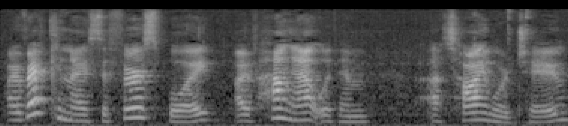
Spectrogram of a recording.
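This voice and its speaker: A woman's voice: mid-range voice, lively intonation, normal speed, a bit bright, slight background noise. A woman hosting a game playthrough, switching between reading aloud and casual chat. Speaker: gaming video host. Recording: game music behind the voice.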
